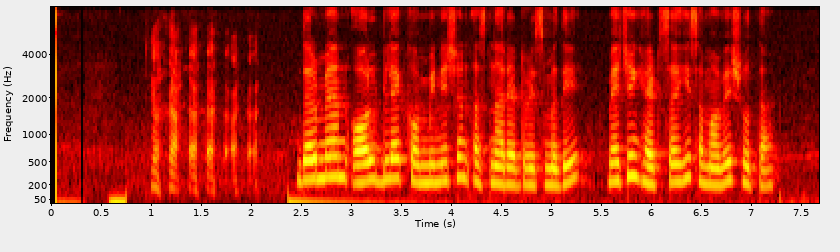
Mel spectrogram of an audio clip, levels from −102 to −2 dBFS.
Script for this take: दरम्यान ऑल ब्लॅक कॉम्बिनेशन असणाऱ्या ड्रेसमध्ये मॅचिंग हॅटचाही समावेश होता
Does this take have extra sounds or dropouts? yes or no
yes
